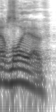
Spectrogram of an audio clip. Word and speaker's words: Evloev: Like he was very, Movs, how do you pronounce his name? Evloev.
